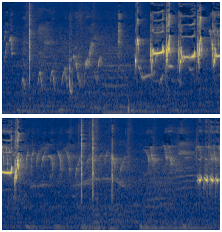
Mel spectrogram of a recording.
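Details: White-rumped shama song with scattered whistles and clicks, a loud burst of rich warbled phrases in the middle, then quieter notes and a rapid ending series.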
